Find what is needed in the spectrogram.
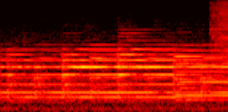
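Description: Instrumental backing music between sung lines of a pop ballad: held chords, with new chords coming in about a second in and again near the end.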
